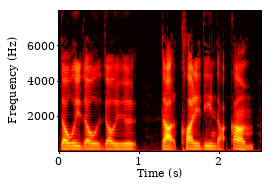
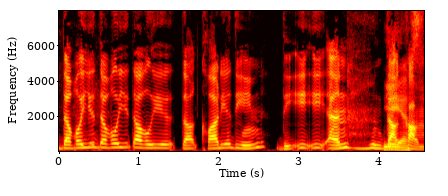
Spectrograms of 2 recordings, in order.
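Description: First: It is said at a normal speed. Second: It is said slowly and carefully.

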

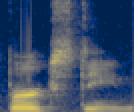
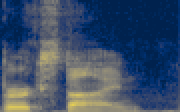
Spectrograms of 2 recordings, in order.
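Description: First: The name is said with an American pronunciation. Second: The name is said with a German pronunciation. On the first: "the American version is" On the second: "in German, it would be"

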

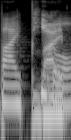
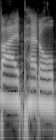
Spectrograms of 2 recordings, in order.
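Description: First: The word is pronounced the British way. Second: The word is pronounced the usual American way. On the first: The speaker calls it wrong. "you said bipedal. / Bipedal is the way people in Britain pronounce it" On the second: The speaker calls it right. "you meant to say bipedal"

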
